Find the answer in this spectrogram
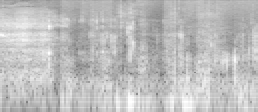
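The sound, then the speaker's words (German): Chewing of crusty wheat sourdough bread, with repeated crunchy bites and moist mastication in a steady, irregular rhythm, loud, with no talking. “ich muss jetzt mal runterschlucken. Es äh, ist, äh, es ist ein Weizen-Sauerteigbrot”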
